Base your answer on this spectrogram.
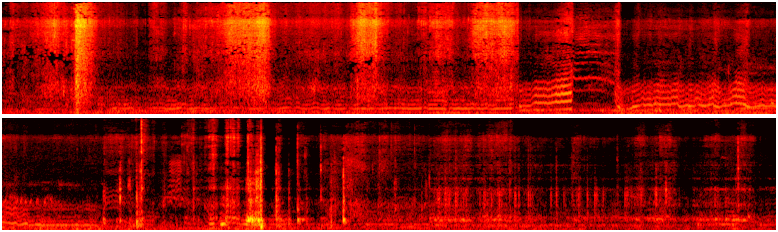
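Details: A bee handled after being caught in the bush buzzes on and off. The drone wavers and bends in pitch over several seconds, broken by loud crackling, tapping and rustling from handling.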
